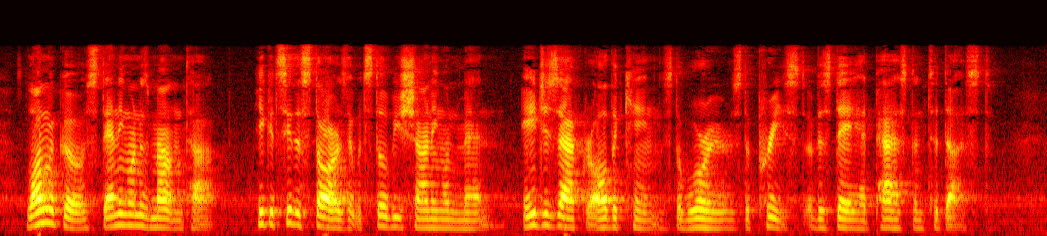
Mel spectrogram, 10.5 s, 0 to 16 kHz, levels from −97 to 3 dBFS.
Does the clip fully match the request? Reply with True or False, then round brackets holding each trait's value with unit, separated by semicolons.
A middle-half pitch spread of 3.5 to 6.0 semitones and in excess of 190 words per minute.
True (4.9 semitones; 205 wpm)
